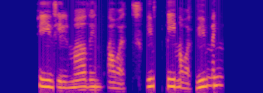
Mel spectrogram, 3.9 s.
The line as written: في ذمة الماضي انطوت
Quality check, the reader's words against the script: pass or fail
fail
